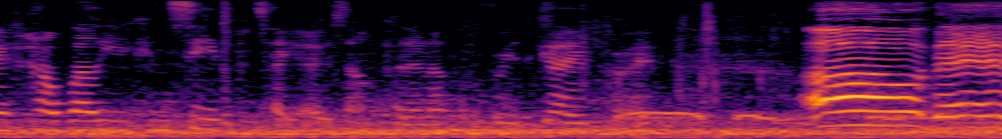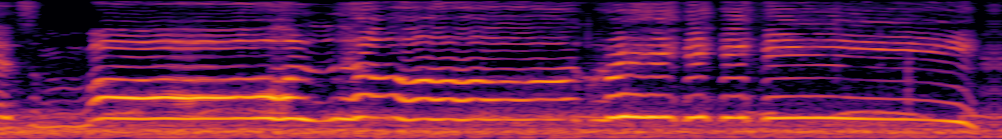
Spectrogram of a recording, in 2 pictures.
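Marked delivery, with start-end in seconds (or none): 4.1-10.0 overexcited squeal. Real, not acted. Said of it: "I'm getting too excited".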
